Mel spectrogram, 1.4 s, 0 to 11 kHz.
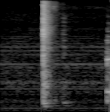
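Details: Macintosh 512K (old-world Mac) with reseated expansion board, booting; switch click then clean steady startup tone with no warble; normal boot, no jail bars this time.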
